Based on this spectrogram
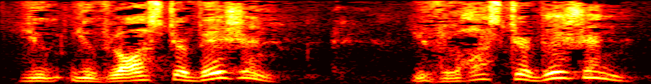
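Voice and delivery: ordinary talk, nothing marked

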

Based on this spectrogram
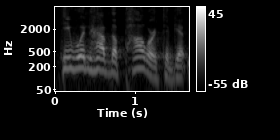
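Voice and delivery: ordinary talk, nothing marked

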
